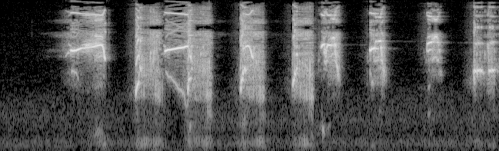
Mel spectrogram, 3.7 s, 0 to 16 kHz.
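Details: Nesting bald eagles on a college campus in NW Georgia, April 2018, vocalizing as the male chases an intruder away while the eaglet lies flat; a stuttering series of shrill, squealing chitters with thin whistled overtones.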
